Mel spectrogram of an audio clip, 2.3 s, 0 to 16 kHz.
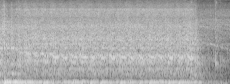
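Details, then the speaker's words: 1974 Dodge Dart Swinger old unknown small block, after it puked transmission fluid: catches and runs rough and pulsing for two seconds, then fades and dies out of gas; fuel starvation stall. "Out of gas. God dang it."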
